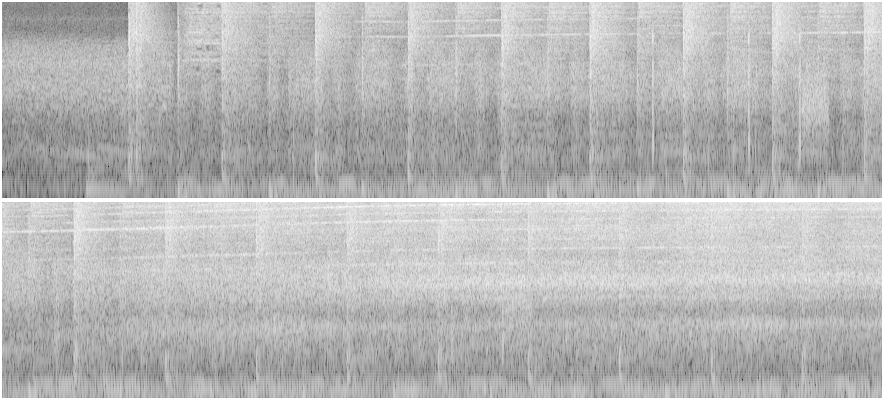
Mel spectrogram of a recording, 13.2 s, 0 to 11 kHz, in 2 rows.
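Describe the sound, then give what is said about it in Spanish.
A propeller airplane engine roars during takeoff, a loud, steady droning hum with rapid regular pulsing that swells in the first second and then holds strong, with no voices. “Viento 90 grados. Nave del Rock 001, autorizado despegue.”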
